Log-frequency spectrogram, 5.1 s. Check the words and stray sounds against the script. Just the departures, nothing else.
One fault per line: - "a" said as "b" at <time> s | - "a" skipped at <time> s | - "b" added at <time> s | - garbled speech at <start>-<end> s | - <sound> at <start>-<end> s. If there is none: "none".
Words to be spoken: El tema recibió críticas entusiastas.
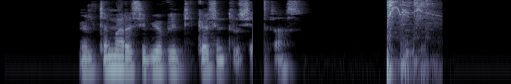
- dropout at 2.5-2.6 s
- thud at 3.9-4.4 s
